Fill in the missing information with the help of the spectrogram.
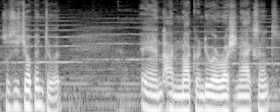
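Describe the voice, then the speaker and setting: Mellow guy reading a game out loud, plain voice, jokey asides, faint music behind. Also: mid-range voice, fairly even intonation, fast. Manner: reads game text aloud in a plain voice, with joking asides. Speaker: let's play host. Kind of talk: casual game reading commentary.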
